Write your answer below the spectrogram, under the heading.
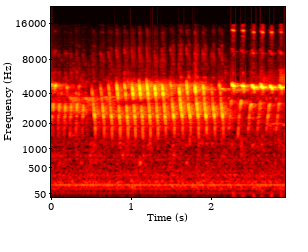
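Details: Canary song played to encourage breeding, a continuous fast rolling trill of pulsed notes that rises in loudness, finishing with a thin, high, evenly repeated trill.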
